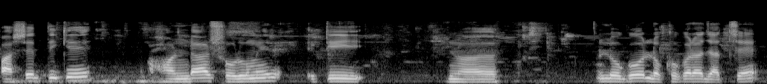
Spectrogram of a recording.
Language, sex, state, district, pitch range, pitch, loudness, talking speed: Bengali, male, West Bengal, Alipurduar, 130-150 Hz, 140 Hz, -15 LUFS, 85 wpm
